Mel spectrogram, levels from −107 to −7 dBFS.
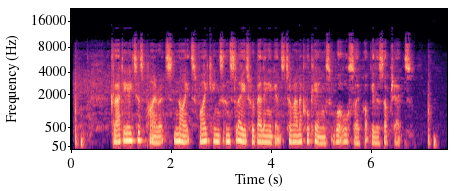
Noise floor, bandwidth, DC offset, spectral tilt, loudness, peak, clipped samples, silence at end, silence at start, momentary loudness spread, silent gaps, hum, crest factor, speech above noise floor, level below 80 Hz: -41 dBFS; 10.5 kHz; under 0.1%; -4 dB/octave; -18 LUFS; -2 dBFS; under 0.1%; 0.2 s; 0.05 s; 10 LU; none; none; 16 dB; 23 dB; -56 dBFS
